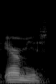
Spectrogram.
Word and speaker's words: Ermias: It's Ermias though. That's how you say it.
